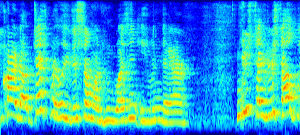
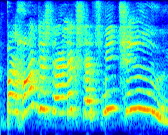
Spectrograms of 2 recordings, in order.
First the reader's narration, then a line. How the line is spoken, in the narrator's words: Yuki cried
